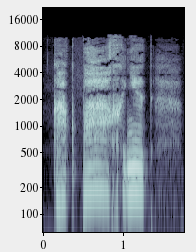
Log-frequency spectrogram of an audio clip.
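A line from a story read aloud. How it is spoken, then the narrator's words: Whispered. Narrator (Russian): прошептал Каргор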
